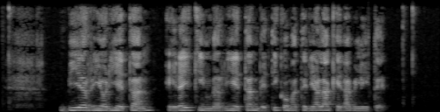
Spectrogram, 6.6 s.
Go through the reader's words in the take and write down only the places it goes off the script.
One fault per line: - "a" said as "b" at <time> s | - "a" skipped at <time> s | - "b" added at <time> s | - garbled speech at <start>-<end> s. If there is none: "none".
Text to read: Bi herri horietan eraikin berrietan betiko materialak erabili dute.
none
